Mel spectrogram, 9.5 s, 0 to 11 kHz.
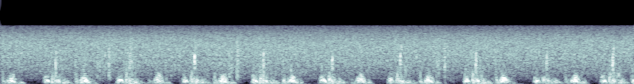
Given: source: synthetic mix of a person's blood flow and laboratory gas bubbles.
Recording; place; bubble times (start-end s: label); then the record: Doppler ultrasound of blood flow; precordium
no bubbles
From the record:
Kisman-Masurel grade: 000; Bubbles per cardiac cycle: 0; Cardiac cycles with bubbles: 0%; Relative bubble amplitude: no bubbles discernible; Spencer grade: 0 (complete lack of bubble signals)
